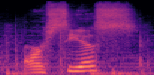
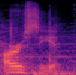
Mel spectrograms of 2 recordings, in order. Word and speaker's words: Arceus: that nobody fucking says Arceus. I think the only reason why, like Pokemon is really trying to push Arceus as its official pronunciation is because Arceus has the word arse in it.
